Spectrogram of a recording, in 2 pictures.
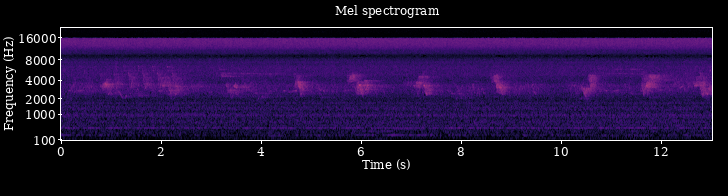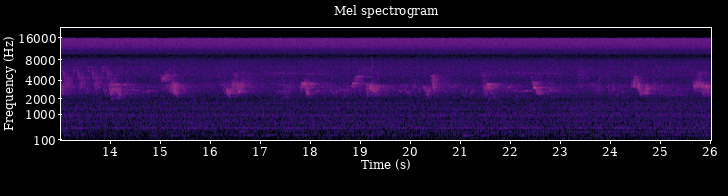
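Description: Small birds chirping faintly: short, high chirps repeated about once a second, over a faint steady hum.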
